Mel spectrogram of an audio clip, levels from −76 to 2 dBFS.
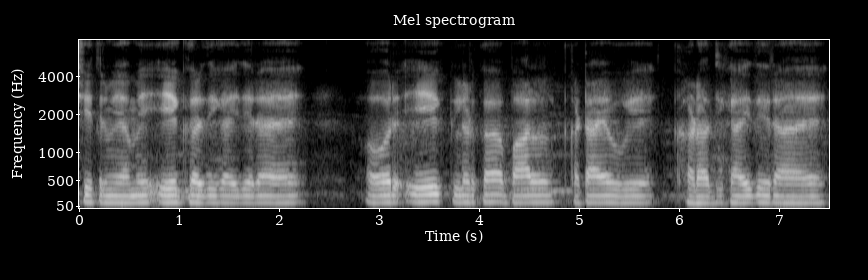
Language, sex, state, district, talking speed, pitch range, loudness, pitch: Hindi, male, Bihar, Jahanabad, 160 wpm, 115-120 Hz, -19 LUFS, 115 Hz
